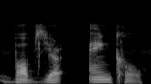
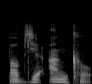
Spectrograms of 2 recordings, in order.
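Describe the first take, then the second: First: The last word's vowel sounds like 'ankle'. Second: The last word's vowel sounds like 'uncle'. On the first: The speaker calls it wrong. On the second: The speaker calls it right.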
